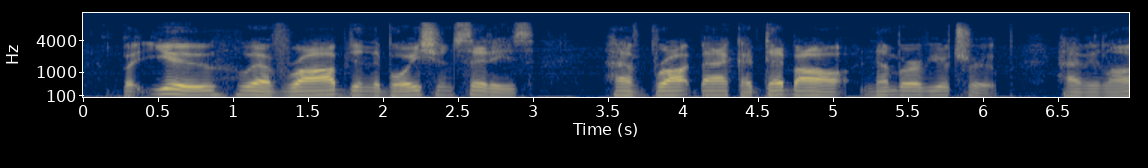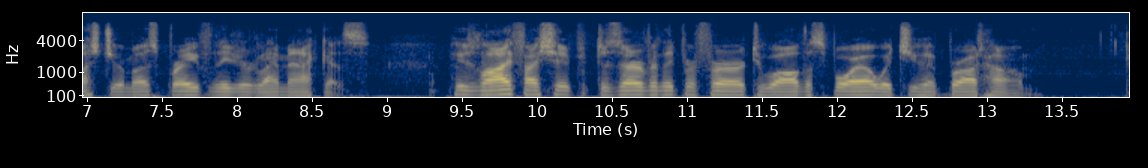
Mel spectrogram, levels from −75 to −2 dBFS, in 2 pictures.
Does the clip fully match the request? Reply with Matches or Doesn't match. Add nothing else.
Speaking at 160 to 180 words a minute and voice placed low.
Matches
